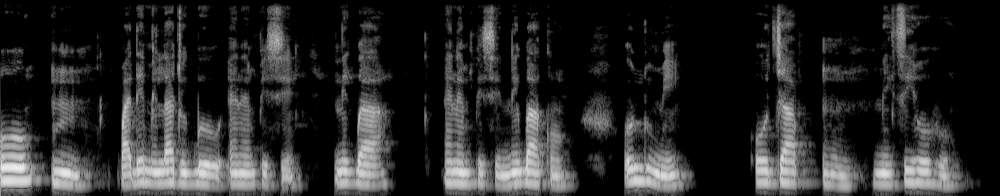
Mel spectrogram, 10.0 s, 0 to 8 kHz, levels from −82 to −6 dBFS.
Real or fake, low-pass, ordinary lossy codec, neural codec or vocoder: real; none; none; none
